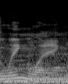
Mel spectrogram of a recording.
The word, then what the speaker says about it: LiuGong: I don't know how do you pronounce that. I have no idea. Liugong.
